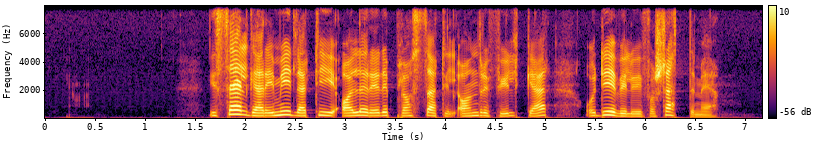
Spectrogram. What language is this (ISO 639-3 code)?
nor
